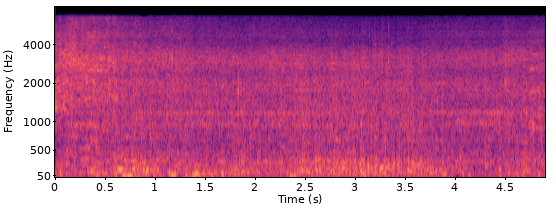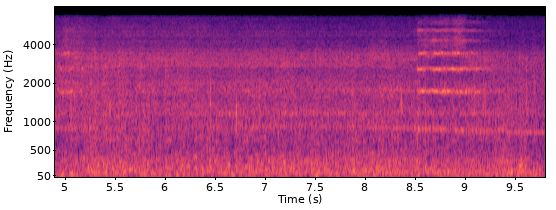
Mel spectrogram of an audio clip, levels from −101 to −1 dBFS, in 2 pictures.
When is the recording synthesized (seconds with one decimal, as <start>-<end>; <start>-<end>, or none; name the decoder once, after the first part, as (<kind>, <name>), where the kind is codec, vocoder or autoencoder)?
3.7-9.0 (autoencoder, DAC-VAE)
